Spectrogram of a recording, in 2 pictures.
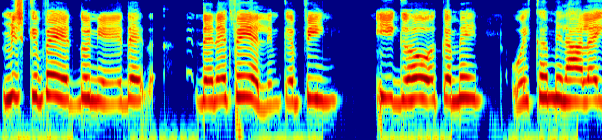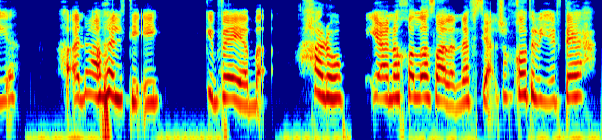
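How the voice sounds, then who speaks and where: A woman's voice: high voice, fairly even intonation, fast, a bit bright, no room sound. A woman voicing a wronged young woman, emotional and pleading, defiant through her hurt, in a drama. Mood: desperate.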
